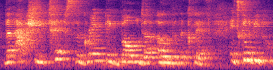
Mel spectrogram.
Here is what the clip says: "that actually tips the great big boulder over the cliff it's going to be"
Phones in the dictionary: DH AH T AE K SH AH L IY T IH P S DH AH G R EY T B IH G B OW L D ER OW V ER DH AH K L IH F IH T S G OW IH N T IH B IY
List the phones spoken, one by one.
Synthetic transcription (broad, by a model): DH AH T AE K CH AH L IY T IH P S DH AH G R EY T B IH G B OW L D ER OW V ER DH AH K L IH F IH T S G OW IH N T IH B IY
